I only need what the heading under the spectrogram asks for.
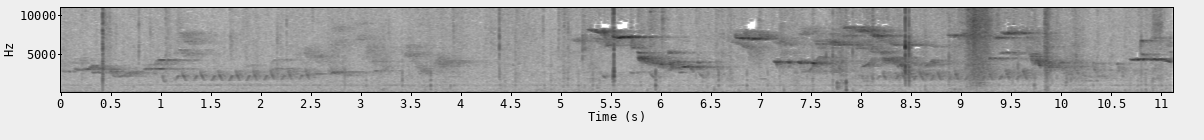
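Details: Nightingale singing in the evening on 9 June 2020: a run of short repeated whistled notes early on, then varied high chirps and sliding whistles later, over steady low background rumble with occasional clicks.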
